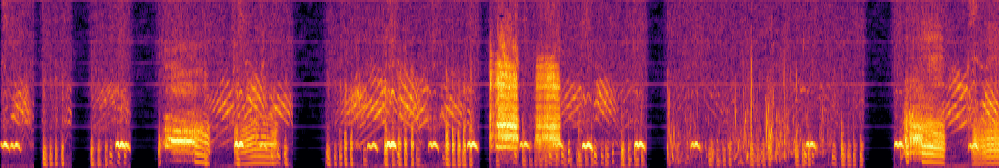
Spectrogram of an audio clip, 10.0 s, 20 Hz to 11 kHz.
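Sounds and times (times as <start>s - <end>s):
bird sound: 0.0s - 9.9s.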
